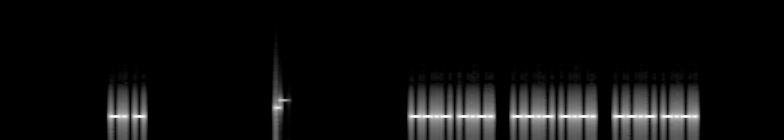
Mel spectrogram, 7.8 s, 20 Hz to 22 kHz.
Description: Morse code, heard as a keyed tone, about 38 wpm, 700 Hz. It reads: NT QC QC QC
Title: Canadian Provinces and Territories - Repeated 3x - 40wpm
